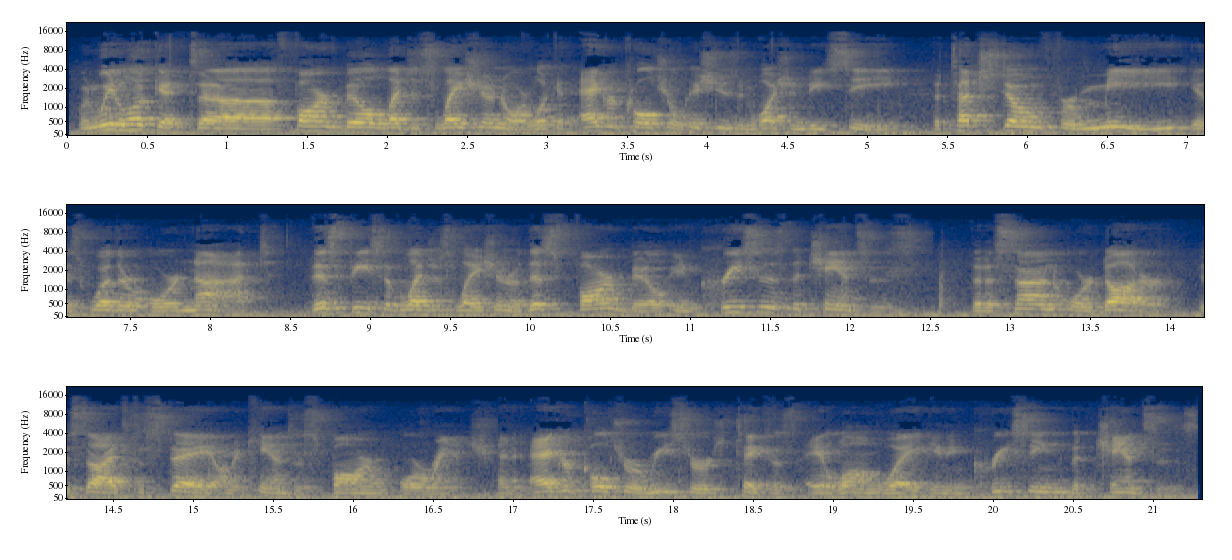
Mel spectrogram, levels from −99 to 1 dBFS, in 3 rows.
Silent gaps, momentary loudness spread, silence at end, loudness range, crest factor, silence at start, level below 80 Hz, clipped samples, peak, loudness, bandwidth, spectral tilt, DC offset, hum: none; 10 LU; 0 s; 5 LU; 20 dB; 0 s; -44 dBFS; under 0.1%; -8 dBFS; -27 LUFS; 15.5 kHz; -5.5 dB/octave; under 0.1%; none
